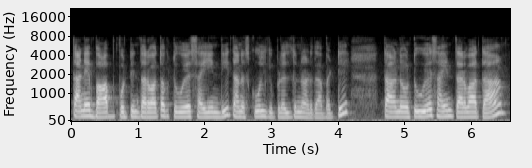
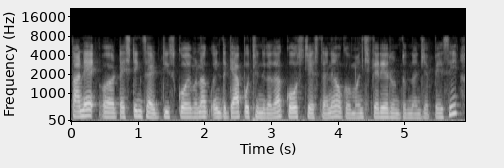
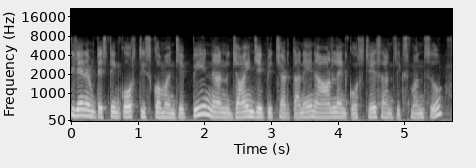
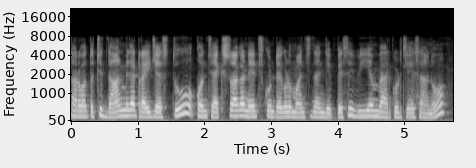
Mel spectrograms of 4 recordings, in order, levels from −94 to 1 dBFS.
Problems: none marked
